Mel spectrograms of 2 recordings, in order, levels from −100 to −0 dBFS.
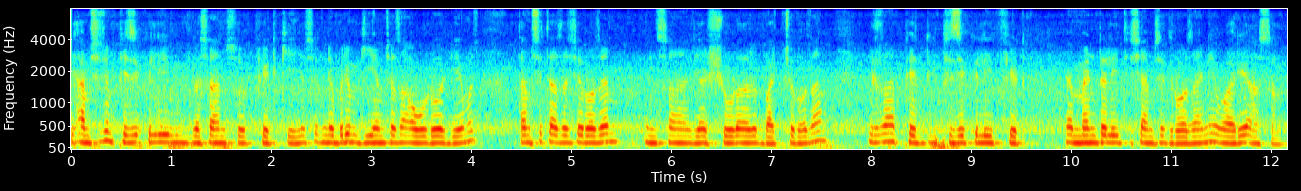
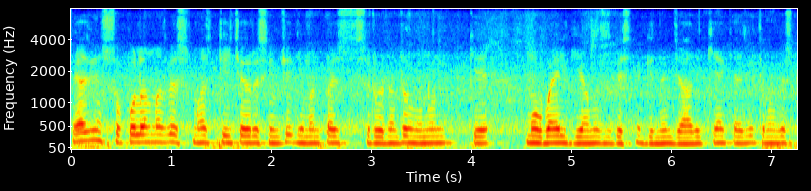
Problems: constant background noise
